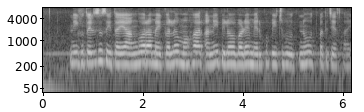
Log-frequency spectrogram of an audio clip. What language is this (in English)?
Telugu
